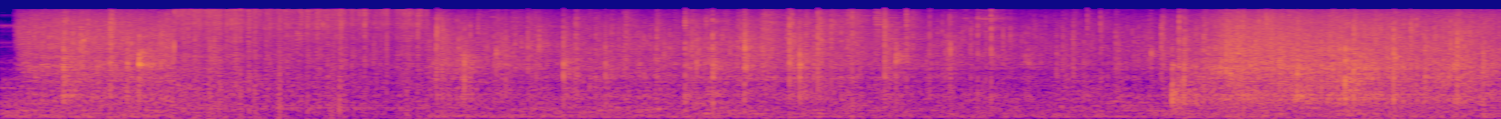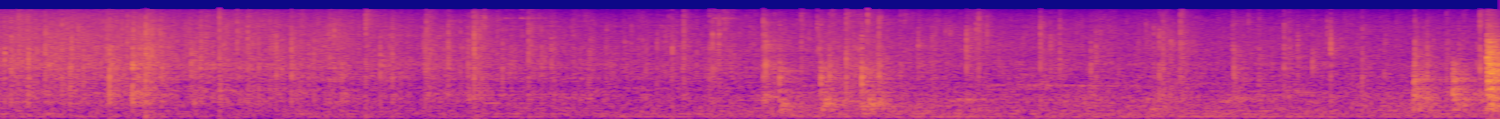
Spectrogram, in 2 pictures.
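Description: Grated ginger sizzling in hot oil in a kadai, starting suddenly as it hits the oil, with a steel spoon stirring and clicking against the pan.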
